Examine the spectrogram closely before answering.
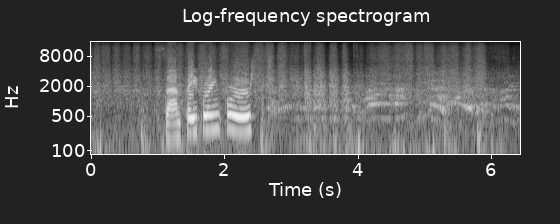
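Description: A hand rubs steadily across a wooden surface.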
